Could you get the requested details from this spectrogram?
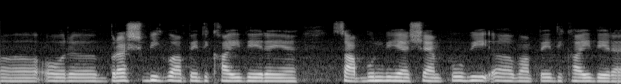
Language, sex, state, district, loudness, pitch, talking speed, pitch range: Hindi, male, Punjab, Fazilka, -16 LUFS, 165 Hz, 210 wpm, 155-175 Hz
